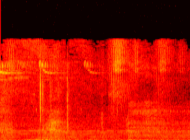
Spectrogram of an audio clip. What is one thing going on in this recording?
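Magic energy crackles and hums.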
